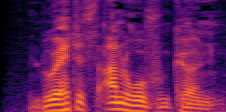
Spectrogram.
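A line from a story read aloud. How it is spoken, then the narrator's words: Plain. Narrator (German): sagte Leon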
